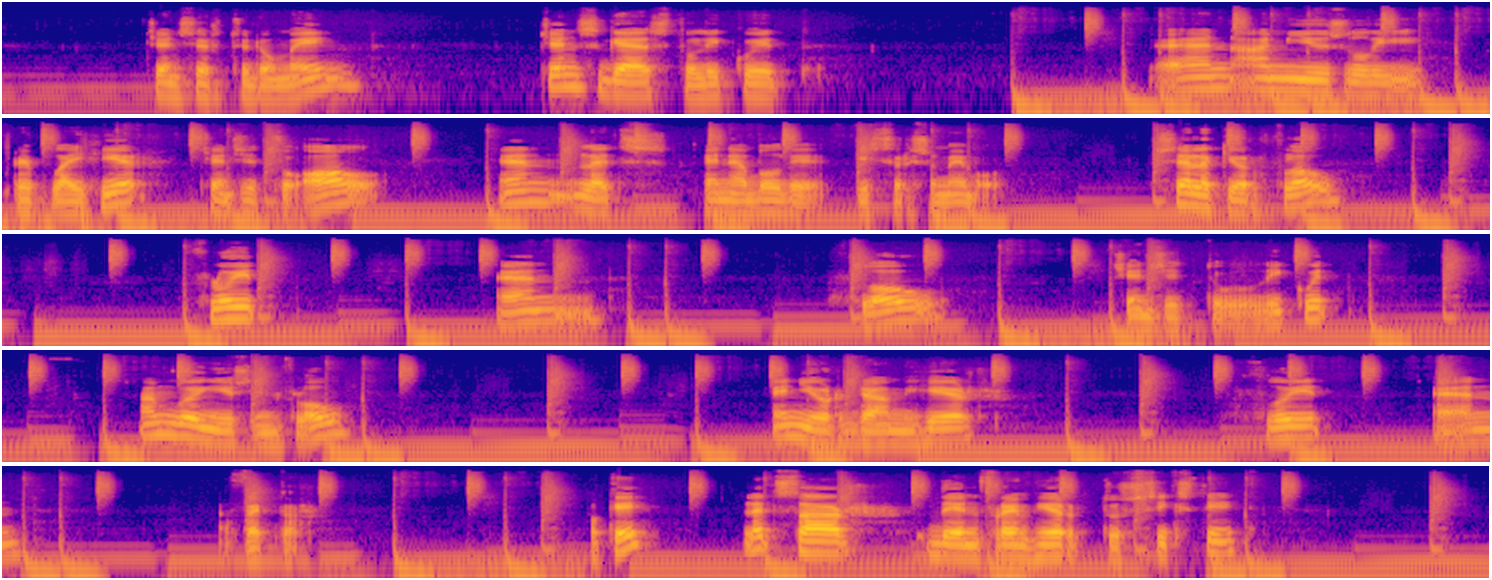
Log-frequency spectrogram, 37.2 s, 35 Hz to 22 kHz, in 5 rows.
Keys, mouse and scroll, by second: 2.6-3.7 drag, 7.8-8.8 drag, 12.0 click, 15.5 click, 16.4-19.1 drag, 20.1-21.6 drag, 22.5-23.9 drag, 25.6 click, 28.3 click, 29.7-31.0 drag, 32.2 super+s, 34.9 click.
